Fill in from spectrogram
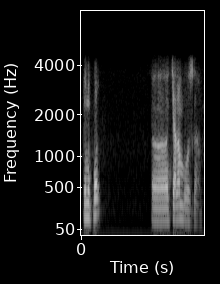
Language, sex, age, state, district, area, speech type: Kashmiri, male, 18-30, Jammu and Kashmir, Kulgam, rural, conversation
